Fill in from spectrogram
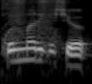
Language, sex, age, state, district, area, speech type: Kashmiri, male, 30-45, Jammu and Kashmir, Bandipora, rural, spontaneous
